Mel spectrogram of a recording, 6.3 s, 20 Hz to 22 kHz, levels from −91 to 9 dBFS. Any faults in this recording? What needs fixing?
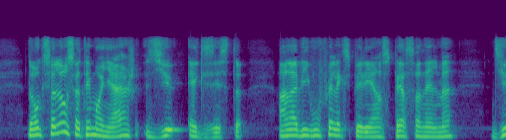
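Nothing to fix: no audible faults in the speech, which sounds like AMR wideband (HD Voice) coding at a high rate.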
